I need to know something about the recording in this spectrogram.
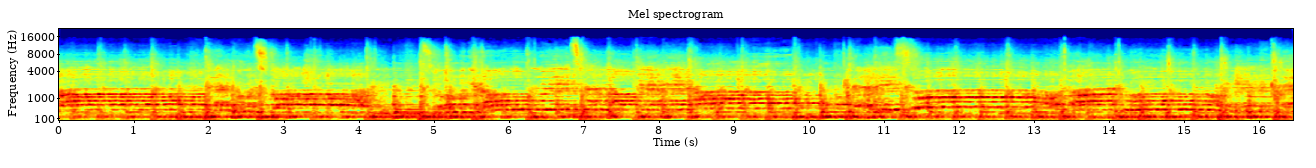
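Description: A large congregation singing a hymn together, many voices holding long notes that glide between pitches, over a faint regular beat.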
